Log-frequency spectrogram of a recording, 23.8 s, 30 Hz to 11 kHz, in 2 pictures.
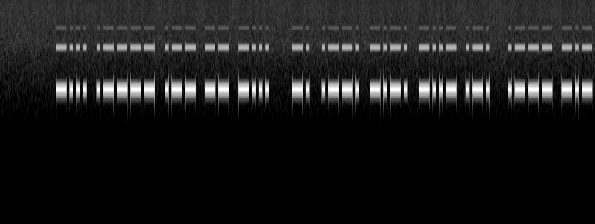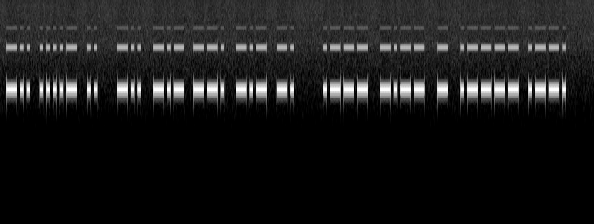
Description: Morse code, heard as a keyed tone, hand-sent with a paddle, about 18 wpm, 1040 Hz. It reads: B1WMB NPCXR JKD4I DKGKN JYT1P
